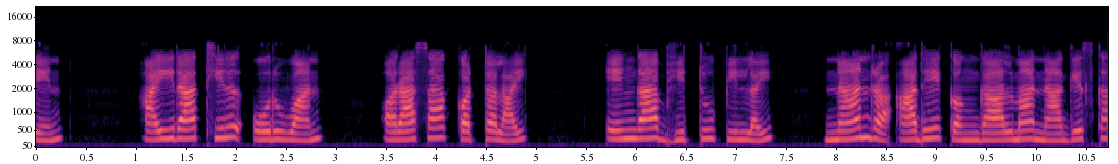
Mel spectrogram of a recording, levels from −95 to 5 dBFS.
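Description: No technical faults can be heard in the speech. It has passed through a Bluetooth mSBC headset codec, so nothing reaches above about 7.7 kHz, and the codec leaves only light traces on the sound.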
